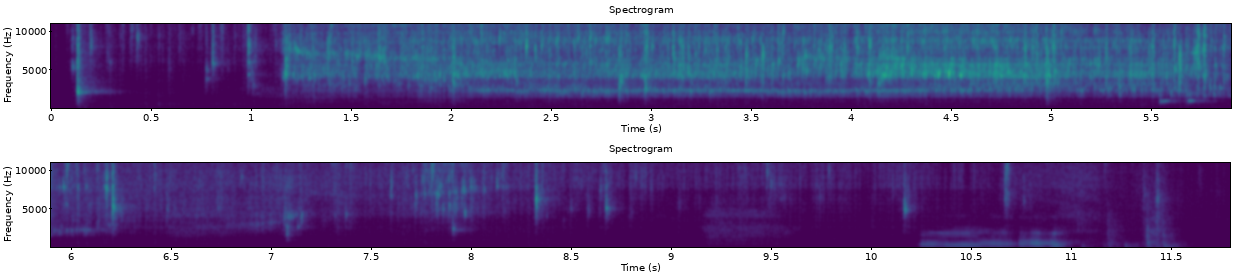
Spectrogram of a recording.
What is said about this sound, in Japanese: ちょっとトイレに来ておしっこします。ああ、出る出る。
